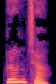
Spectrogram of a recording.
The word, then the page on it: ಕರಂಚು: karancu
